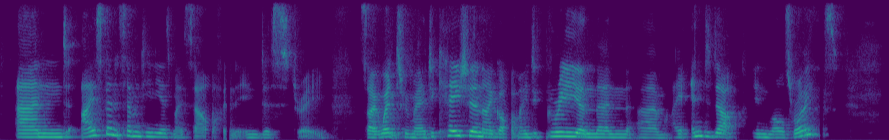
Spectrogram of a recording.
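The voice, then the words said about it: British English accent. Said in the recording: “I'm obviously British, as you can probably hear from my accent.”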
